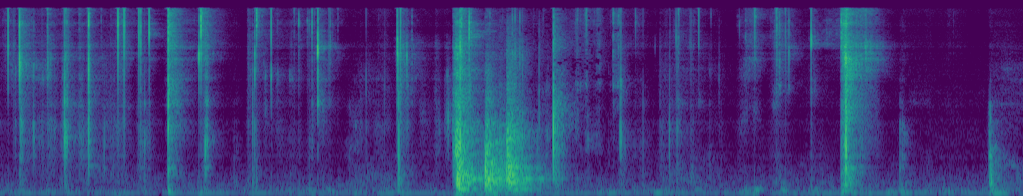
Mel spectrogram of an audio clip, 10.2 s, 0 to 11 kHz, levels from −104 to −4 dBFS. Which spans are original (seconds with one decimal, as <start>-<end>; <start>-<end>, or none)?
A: 5.0-6.2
